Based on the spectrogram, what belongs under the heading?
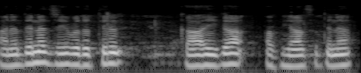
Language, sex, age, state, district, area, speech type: Malayalam, male, 30-45, Kerala, Thiruvananthapuram, rural, spontaneous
